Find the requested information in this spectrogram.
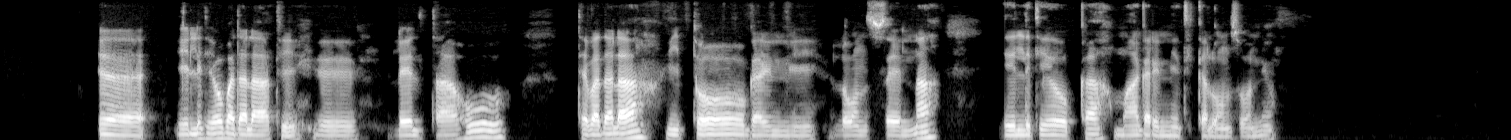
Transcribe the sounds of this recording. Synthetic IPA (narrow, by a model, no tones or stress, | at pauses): iːlːɪt̪ɪjobɐd̪ɐlaːt̪ɪ | leːlt̪aːɦu | t̪ɛbɐd̪ɐlahit̪ːoːɡɐɾɪnːɪ | lo̞ːnseːnːɐ | iːlːɪt̪ɪjoːkːɐmaːɡɐɾɪnːɪt̪ɪ̥kːɐlo̞ːnso̞ːnːɪjɔ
